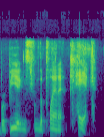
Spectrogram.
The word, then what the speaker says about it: Kazik: It's so weird, because in the book he writes it out K-A-Z-I-K and then makes sure to tell you it's pronounced Kaik.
